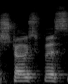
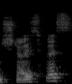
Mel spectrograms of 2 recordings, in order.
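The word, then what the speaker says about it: Stoltzfus: fight against nicholas states i said dustin stroz in the video listen the o's they get me the german pronunciations they get me i made a mistake i was wrong so i guess apologies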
